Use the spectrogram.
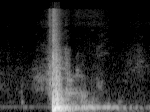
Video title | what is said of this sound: Threats to Sebastian Rogers searchers - PI: Disappearance due to domino effect | Knock on a window with your fist sounds like a thud.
